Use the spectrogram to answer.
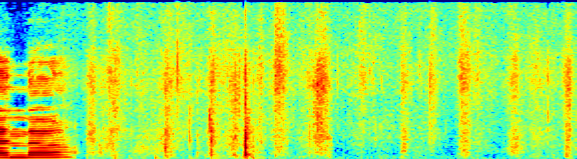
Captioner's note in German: Rascheln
